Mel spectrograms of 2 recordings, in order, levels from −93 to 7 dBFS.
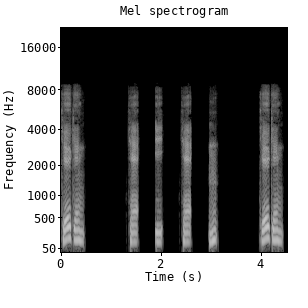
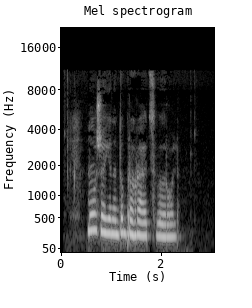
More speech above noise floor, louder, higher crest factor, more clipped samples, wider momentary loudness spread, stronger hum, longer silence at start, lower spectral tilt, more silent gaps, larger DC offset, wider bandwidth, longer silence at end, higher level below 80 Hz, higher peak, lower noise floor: first, over 68 dB vs 43 dB; second, -25 LUFS vs -22 LUFS; about the same, 18 dB vs 14 dB; neither; first, 15 LU vs 9 LU; neither; second, 0 s vs 0.55 s; about the same, -5.5 dB/octave vs -5 dB/octave; first, 0.52-1.28 s, 1.62-1.86 s, 2.11-2.34 s, 2.67-2.89 s, 3.19-3.85 s vs none; neither; second, 9 kHz vs 11.5 kHz; second, 0.1 s vs 0.7 s; about the same, -60 dBFS vs -64 dBFS; about the same, -8 dBFS vs -8 dBFS; first, under -90 dBFS vs -64 dBFS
